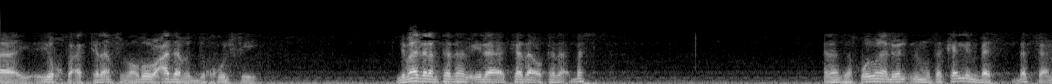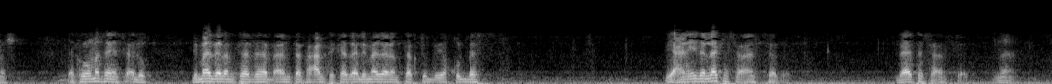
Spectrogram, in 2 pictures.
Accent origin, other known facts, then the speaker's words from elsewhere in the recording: Egypt; لكن عندنا في مصر نقول بس يعني عن الكلام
